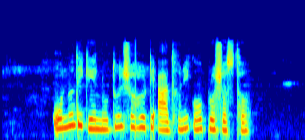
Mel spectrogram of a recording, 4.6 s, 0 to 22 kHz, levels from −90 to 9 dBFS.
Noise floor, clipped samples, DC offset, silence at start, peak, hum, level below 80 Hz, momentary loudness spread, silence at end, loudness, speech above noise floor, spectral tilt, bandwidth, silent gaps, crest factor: -65 dBFS; under 0.1%; under 0.1%; 0.8 s; -4 dBFS; none; -58 dBFS; 8 LU; 0.85 s; -18 LUFS; 47 dB; -5 dB/octave; 7.4 kHz; none; 16 dB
